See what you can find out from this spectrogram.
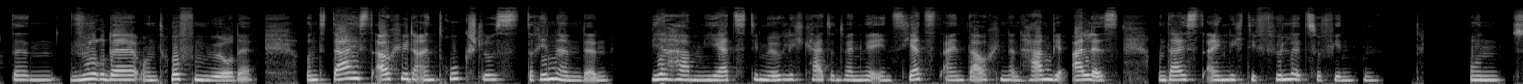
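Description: Crackle rides on the peaks of the speech from start to finish. This is hard clipping: the speech is pushed about 8 dB past what a stage can pass, so roughly three percent of samples are flattened, adding high harmonics.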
